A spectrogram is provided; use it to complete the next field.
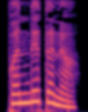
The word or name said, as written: ಪಂದೆತನ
